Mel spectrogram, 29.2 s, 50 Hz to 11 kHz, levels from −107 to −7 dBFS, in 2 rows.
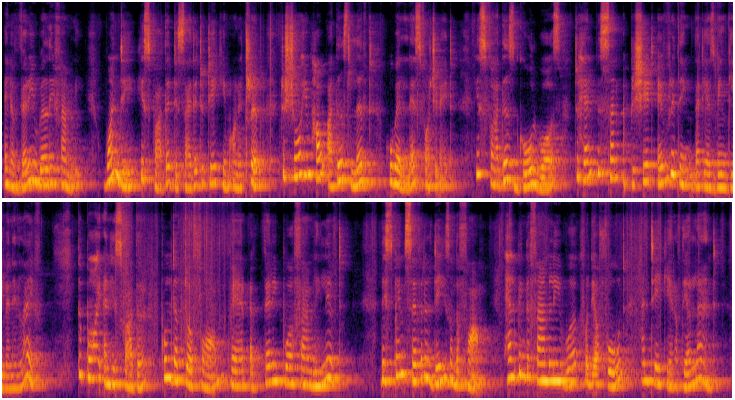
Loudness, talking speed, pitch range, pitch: -30 LUFS, 160 wpm, 200-270 Hz, 240 Hz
